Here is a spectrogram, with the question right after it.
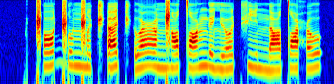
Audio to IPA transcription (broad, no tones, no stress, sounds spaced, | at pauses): ǁ ɔ ɡ͡ǁ o ŋ͡ǁ ʊ t͡ʃʼ a t͡ʃʼ ʊ ʕ ʊ ŋ͡ǁ ɪ tˤ ɛ ŋ ɛ lʲ ɔ t͡ʃ i n a tˤ i ħ o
